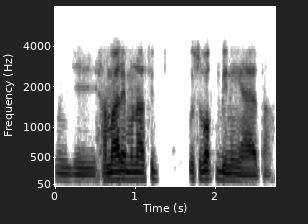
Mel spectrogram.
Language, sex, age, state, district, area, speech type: Urdu, male, 18-30, Uttar Pradesh, Muzaffarnagar, urban, conversation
